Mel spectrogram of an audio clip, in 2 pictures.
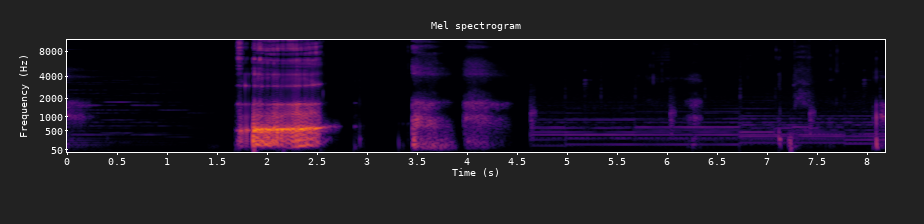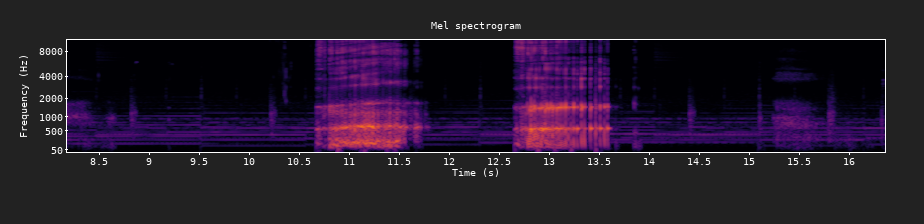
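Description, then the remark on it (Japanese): A woman, a mother, lets out several loud, drawn-out burps: two early, two more later, with quieter voiced sounds and a faint low hum between them. “久しぶりのママゲップ、嬉しい？”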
